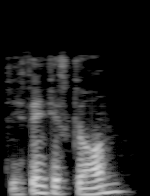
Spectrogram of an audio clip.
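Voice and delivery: hushed, fearful stage half-whisper. A boy waiting in fear beside a friend asks, half-whispering. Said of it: "Harry whispered".

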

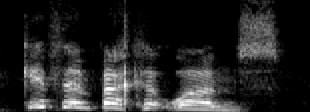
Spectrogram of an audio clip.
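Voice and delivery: crying out indignantly. The toys demand that a goblin give the things back, indignant cry. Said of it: "cried the toys indignantly".

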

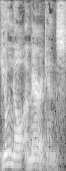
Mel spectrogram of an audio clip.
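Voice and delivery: put-on clumsy, halting broken English with a thin accent. Speaker retells what the leader said while grabbing the Bible, imitating broken English. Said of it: "he said in broken English".

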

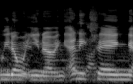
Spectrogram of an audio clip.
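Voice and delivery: normal talking voice

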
